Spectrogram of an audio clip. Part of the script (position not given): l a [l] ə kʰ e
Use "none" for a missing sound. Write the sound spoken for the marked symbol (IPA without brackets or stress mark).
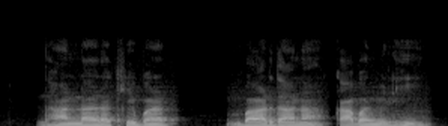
ɾ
